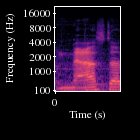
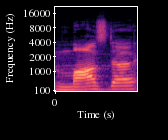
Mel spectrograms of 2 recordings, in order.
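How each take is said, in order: First: Mazda is said the way Canadians say it. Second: Mazda is said the way Americans say it.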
